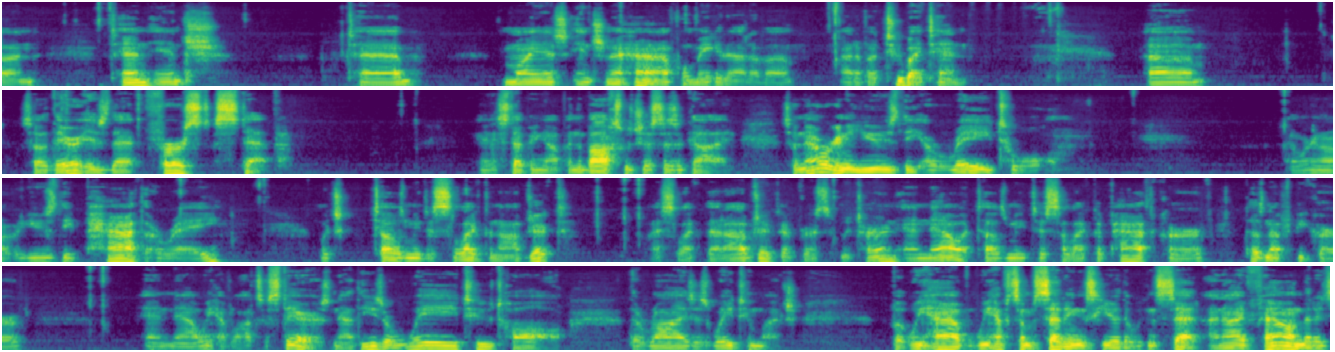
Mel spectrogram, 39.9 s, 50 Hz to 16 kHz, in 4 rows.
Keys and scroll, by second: 0.3 l, 0.6 0, 2.4 Tab, 4.0 |, 4.5 5, 5.0 Return, 26.0 Return.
